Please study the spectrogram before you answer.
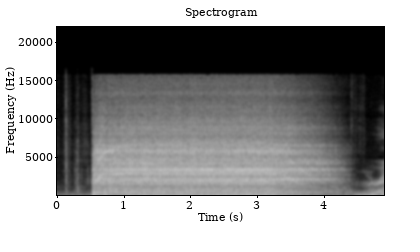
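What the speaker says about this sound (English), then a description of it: "we'll blend for 1 more minute" A kitchen blender whirs loudly and steadily for about three seconds, blending a preschool foraged-dandelion recipe, then spins down toward silence; a voice is faintly heard at the start.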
